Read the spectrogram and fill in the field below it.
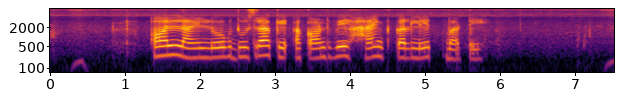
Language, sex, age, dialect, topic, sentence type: Bhojpuri, female, 25-30, Northern, banking, statement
